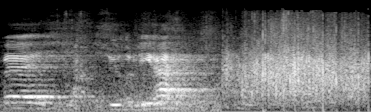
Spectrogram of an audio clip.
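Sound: applause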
